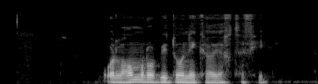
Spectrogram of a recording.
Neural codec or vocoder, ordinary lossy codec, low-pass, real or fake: none; Opus, 64 kbps; 10.8 kHz; real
